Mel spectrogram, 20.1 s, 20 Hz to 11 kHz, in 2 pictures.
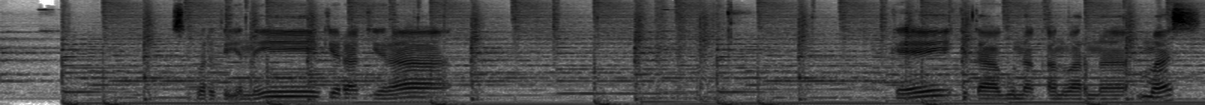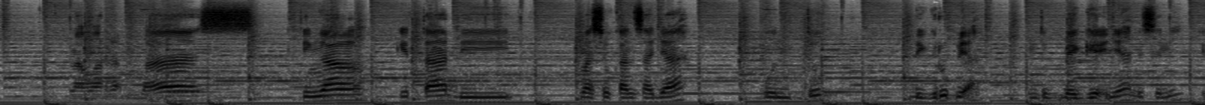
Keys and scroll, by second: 0.1 g, 7.4 i, 8.8 g, 11.5 ctrl+0, 12.4 0, 12.9 ctrl+0, 17.5 ctrl+z, 18.1 ctrl+g.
